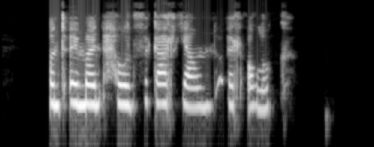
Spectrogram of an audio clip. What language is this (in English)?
Welsh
